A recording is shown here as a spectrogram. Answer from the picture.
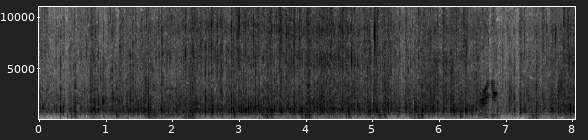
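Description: Gravel crunching and crackling steadily under the tyres of a Pontiac Fiero as it is pushed by hand and rolls along a gravel drive.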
